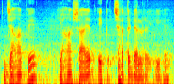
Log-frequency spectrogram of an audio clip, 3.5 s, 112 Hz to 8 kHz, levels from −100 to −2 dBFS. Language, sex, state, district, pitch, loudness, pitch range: Hindi, female, Gujarat, Valsad, 95 Hz, -18 LUFS, 85-115 Hz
